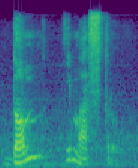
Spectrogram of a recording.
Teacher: os dois M são pronunciados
